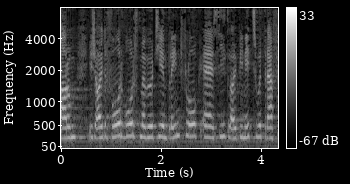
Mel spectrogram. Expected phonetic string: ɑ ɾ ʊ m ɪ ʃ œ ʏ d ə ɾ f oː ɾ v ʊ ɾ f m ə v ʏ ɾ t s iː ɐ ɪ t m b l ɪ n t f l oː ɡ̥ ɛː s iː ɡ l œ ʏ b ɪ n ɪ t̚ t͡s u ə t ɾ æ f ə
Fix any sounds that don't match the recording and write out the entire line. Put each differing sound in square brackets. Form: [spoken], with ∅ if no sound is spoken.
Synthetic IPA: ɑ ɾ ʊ m ɪ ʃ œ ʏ d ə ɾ f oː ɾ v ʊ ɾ f m ə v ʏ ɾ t [h] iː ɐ ɪ [∅] m b l ɪ n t f l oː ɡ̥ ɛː s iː ɡ l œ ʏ b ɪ n ɪ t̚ t͡s u ə t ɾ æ f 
